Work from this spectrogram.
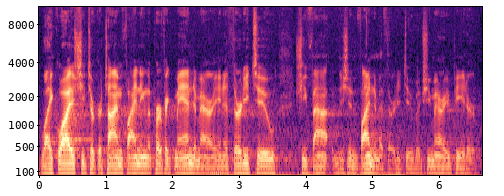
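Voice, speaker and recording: Deep-voiced man eulogizing in an echoing church. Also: fairly quick, fairly bright tone. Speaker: eulogist at a memorial. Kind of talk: prepared eulogy read aloud. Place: large church, speaking to a gathering. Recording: echoey church hall, faint background noise.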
